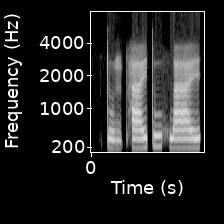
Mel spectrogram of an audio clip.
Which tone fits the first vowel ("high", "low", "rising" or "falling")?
low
